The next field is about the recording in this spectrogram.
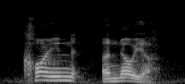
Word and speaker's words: koinonia: The Greek word translated fellowship here is koinonia. It means sharing a common or having a communion with one another. It's spelled K-O-I-N-O-N-I-A.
